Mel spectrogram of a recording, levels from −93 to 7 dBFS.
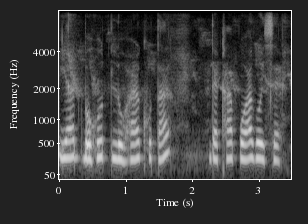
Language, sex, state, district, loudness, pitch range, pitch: Assamese, female, Assam, Sonitpur, -17 LUFS, 240-260 Hz, 255 Hz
